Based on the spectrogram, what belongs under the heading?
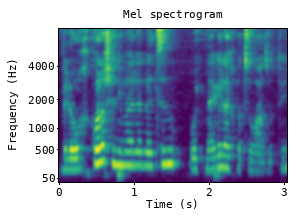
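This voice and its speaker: A woman's voice: mid-range voice, animated, darkish tone. A woman interviewer asking empathetic questions and paraphrasing her guest. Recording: roomy echo.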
